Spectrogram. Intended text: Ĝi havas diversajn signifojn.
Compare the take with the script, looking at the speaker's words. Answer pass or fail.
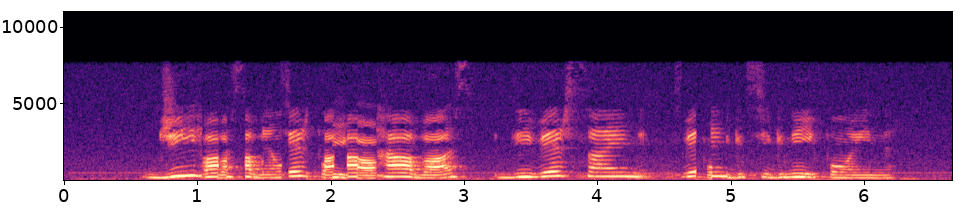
fail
